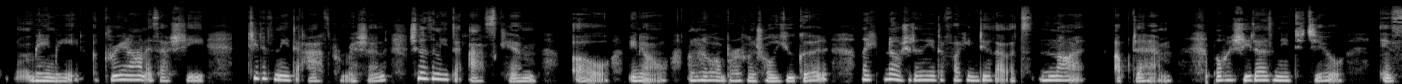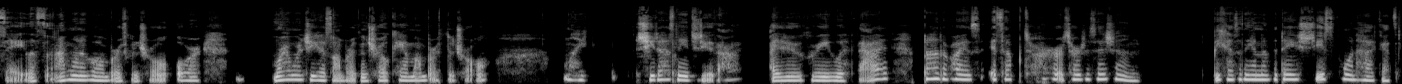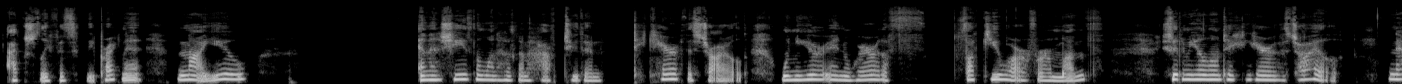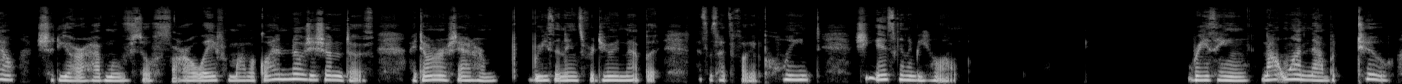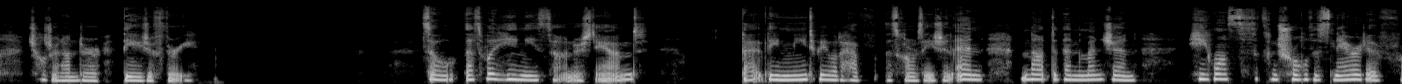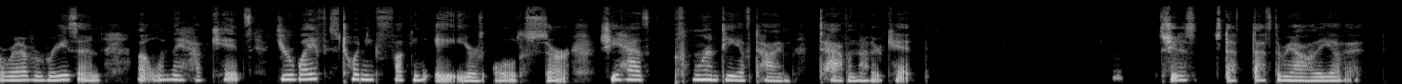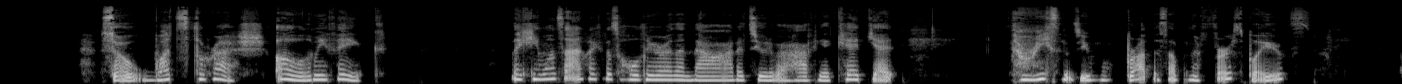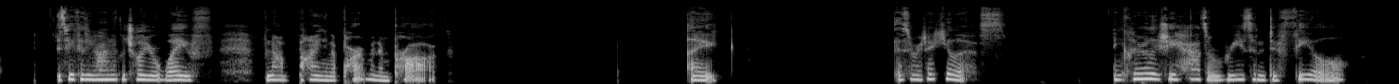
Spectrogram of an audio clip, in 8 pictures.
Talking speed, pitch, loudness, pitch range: 170 wpm, 205 Hz, -20 LUFS, 185-225 Hz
